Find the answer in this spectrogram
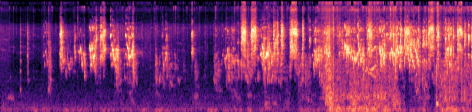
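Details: Chirping from a budgerigar breeding pair: sparse scratchy notes at first, building into rapid chattering twitters and then a dense, continuous warbling babble in the second half.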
